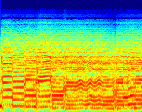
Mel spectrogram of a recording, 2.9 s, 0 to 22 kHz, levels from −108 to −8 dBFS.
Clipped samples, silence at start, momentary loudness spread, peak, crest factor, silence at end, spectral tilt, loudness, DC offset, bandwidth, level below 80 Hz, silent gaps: under 0.1%; 0 s; 2 LU; -6 dBFS; 12 dB; 0 s; -5 dB/octave; -17 LUFS; under 0.1%; 11 kHz; -54 dBFS; none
